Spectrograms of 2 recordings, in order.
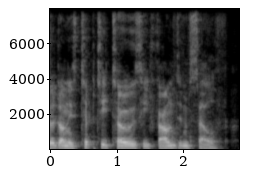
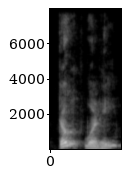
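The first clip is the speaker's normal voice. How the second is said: a hint of a peeping mouse; 6 semitones higher, 4 dB louder than usual. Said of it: "Mouse peeped".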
